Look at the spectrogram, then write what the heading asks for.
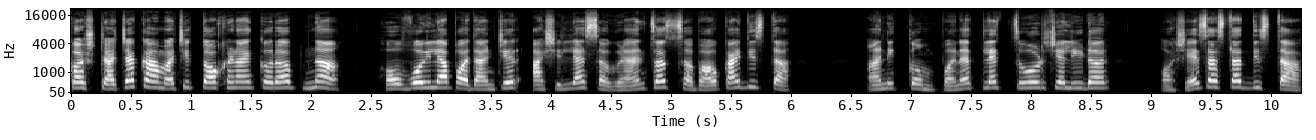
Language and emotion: Goan Konkani, disgusted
